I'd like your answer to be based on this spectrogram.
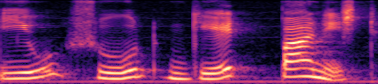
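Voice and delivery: very slow, word by word; each word drawn out for learners to copy; slow dictation. Shown as a demonstration. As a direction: spell it out slowly for the class. Repeated slowly for learners.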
